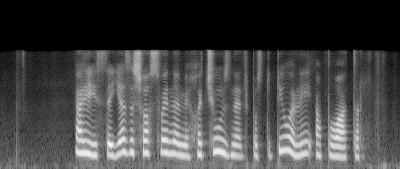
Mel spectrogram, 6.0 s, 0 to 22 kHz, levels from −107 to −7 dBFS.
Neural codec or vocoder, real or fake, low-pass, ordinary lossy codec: codec, 24 kHz, 0.9 kbps, WavTokenizer, large speech release; fake; 7.2 kHz; MP3, 64 kbps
